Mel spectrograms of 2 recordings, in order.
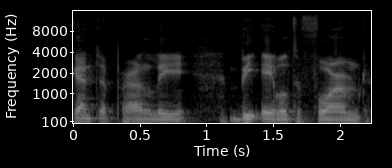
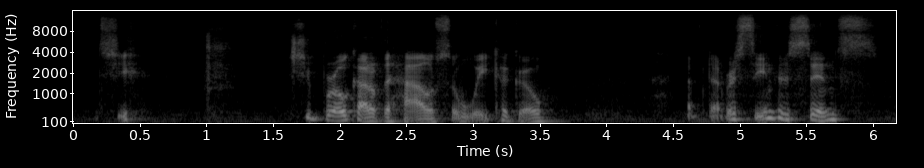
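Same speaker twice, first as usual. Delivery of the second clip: sobbing, much higher pitch, quieter; 7 semitones higher, 4 dB quieter than usual. In role-play, a woman tells of the girl she raised breaking out, sobbing while talking. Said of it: "Between st- still sobbing".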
